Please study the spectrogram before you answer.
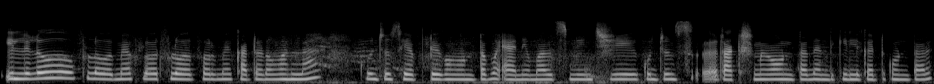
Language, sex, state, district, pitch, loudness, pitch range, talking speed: Telugu, female, Andhra Pradesh, Visakhapatnam, 235 Hz, -28 LUFS, 230-250 Hz, 70 wpm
